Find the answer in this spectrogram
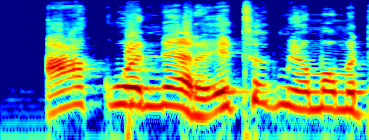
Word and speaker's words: Aquaneta: Aquaneta. It took me a moment to look at it. It's spelled a Q U Aqua and then Netta.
